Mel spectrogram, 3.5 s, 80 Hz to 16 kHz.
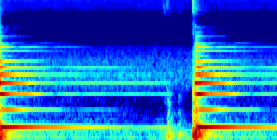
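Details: Casio PX-850 digital piano after octave shift, A4 played in A5's spot: note rings out cleanly twice and decays smoothly with no popping. Popping on A5 follows the octave shift, so a synthesis/processor fault is blamed, not the key.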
